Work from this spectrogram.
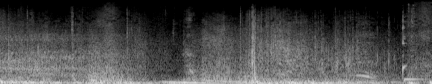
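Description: Confringo blasting-spell explosions in a wizard video game, a busy run of loud booms and thuds layered over continuous game noise, with a voice calling out at moments.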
